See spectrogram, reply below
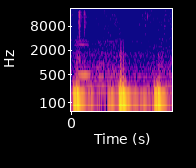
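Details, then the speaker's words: A person's heartbeat, picked up by a sensor when they put a hand inside an interactive light art installation and played aloud: deep, booming low thumps, about three in one second, as the light blinks in time. "নিশ্চয়ই আপনারা আওয়াজ পাচ্ছেন হার্টবিটের। কেউ একজন আমাদের যেখানে ভেতরে যে সেন্সর আছে সেই সেন্সরের ভেতরে হাত ঢুকিয়েছে আর সে তার হার্টবিটটাকে সেন্স করে লাইটটা ব্লিঙ্ক করছে।"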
